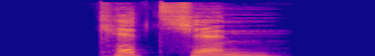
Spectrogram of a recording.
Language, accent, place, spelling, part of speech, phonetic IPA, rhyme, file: German, Germany, Berlin, Kettchen, noun, [ˈkɛtçən], -ɛtçən, De-Kettchen.ogg
- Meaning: diminutive of Kette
